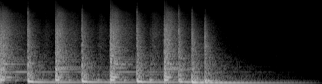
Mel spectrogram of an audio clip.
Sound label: SNARE R, drum fills; Sampleheads - New York City Drumworks VOL-1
